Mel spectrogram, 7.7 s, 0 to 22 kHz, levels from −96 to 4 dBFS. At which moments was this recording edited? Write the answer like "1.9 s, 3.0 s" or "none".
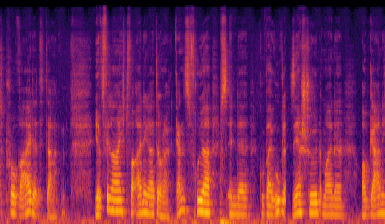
2.0 s, 3.1 s, 4.4 s, 5.7 s, 6.4 s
